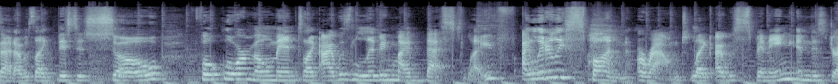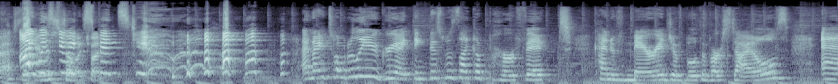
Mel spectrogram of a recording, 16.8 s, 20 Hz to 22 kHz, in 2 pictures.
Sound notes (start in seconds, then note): 10.0 laughs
